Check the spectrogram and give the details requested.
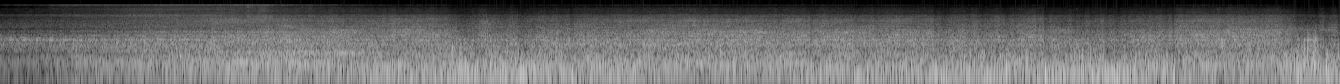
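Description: Electric-hauled express passenger train passing close by at speed: the noise builds over the first two seconds as the locomotive arrives, then holds as a steady rush of wheels on rail while the coaches go by.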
